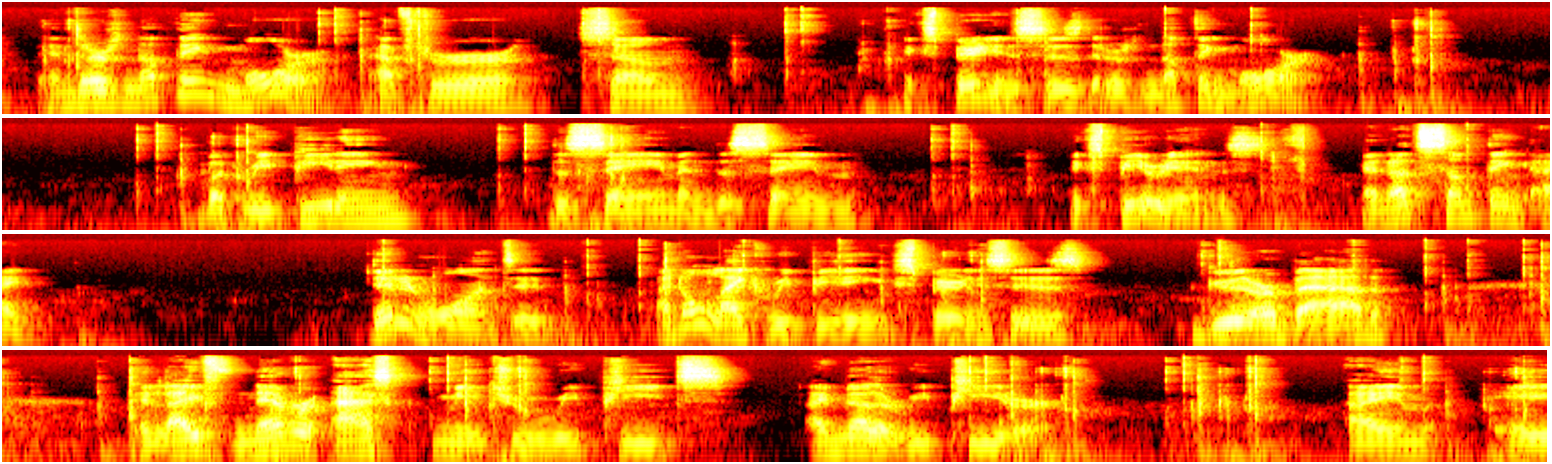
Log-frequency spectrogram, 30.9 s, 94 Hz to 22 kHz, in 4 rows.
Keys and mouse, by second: 0.3 shift+d, 4.3 g, 5.8 middle click, 7.0 shift+d, 13.2-14.2 middle drag, 15.2-17.5 middle drag, 18.4 shift+middle click, 19.3 middle click, 20.2 shift+d, 22.4 middle click, 22.9 middle click, 24.6 shift+d.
